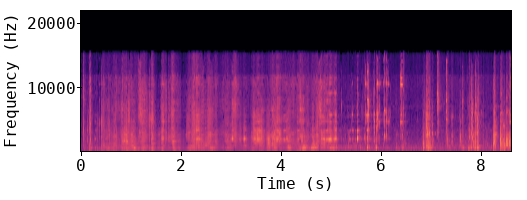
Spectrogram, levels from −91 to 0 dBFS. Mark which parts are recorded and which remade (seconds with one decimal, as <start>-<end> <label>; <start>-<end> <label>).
0.0-0.4 recorded; 0.4-5.1 remade; 5.1-8.6 recorded

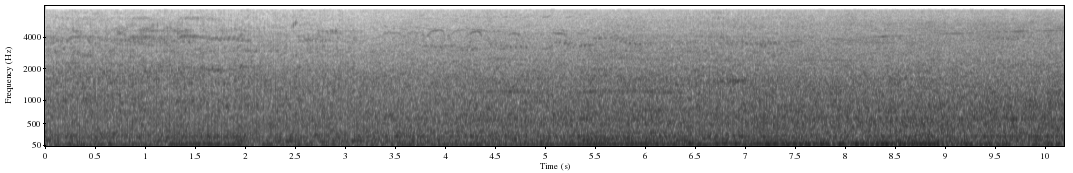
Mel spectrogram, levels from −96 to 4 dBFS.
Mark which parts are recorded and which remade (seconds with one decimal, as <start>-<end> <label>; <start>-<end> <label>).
0.0-3.2 remade; 3.2-6.4 recorded; 6.4-7.4 remade; 7.4-10.2 recorded

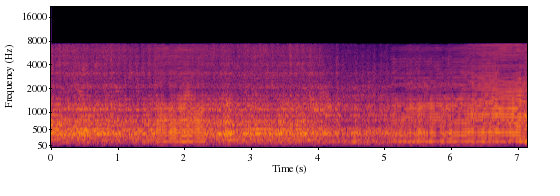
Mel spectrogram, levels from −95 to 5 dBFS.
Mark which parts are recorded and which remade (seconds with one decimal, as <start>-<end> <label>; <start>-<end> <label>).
0.0-1.6 recorded; 1.6-2.3 remade; 2.3-5.1 recorded; 5.1-7.1 remade

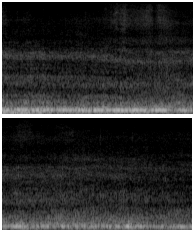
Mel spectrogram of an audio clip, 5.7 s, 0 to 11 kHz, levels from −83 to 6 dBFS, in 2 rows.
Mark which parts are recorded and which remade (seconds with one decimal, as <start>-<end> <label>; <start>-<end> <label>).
0.0-2.0 recorded; 2.0-3.1 remade; 3.1-3.5 recorded; 3.5-4.1 remade; 4.1-5.7 recorded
